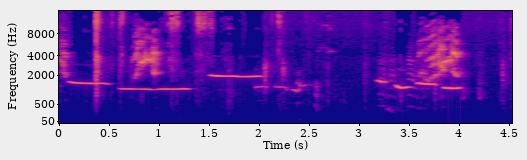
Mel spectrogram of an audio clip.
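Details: Captive male military macaw, territorial on top of his cage during hormonal bluffing, gives clear steady whistled notes, some level and some slightly falling, broken by short harsh bursts and rustling.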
